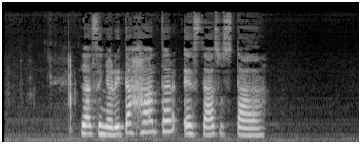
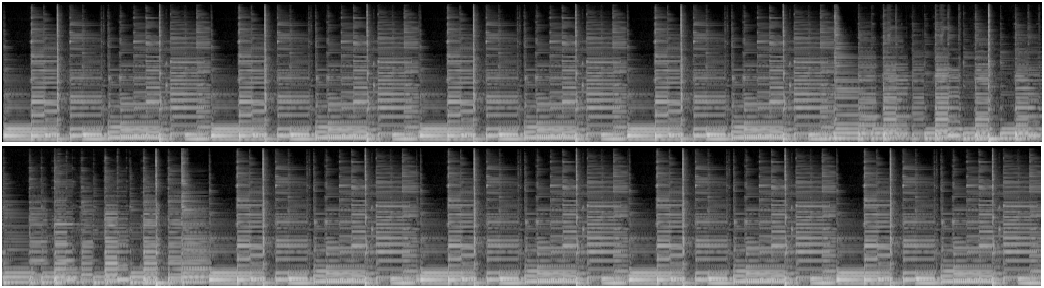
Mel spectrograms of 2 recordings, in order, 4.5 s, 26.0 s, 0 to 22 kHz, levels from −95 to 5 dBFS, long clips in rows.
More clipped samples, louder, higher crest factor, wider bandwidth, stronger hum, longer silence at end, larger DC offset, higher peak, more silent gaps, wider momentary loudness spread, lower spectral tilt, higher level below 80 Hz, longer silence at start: neither; first, -15 LUFS vs -25 LUFS; about the same, 16 dB vs 20 dB; second, 16.5 kHz vs over 20 kHz; first, 60 Hz at -45 dBFS vs none; first, 1.2 s vs 0 s; neither; about the same, -2 dBFS vs -4 dBFS; neither; first, 12 LU vs 3 LU; second, -3.5 dB/octave vs -6 dB/octave; second, -54 dBFS vs -44 dBFS; first, 0.8 s vs 0 s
